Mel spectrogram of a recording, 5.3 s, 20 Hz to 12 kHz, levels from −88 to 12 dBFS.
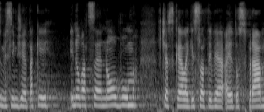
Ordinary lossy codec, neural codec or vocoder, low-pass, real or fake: AAC, 48 kbps; codec, 24 kHz, 3.1 kbps, DualCodec; 10.8 kHz; fake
